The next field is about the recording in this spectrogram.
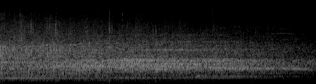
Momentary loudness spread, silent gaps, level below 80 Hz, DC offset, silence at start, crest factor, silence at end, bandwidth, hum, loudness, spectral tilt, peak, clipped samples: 7 LU; none; -84 dBFS; under 0.1%; 0 s; 16 dB; 0 s; 15.5 kHz; none; -36 LUFS; 0 dB/octave; -20 dBFS; under 0.1%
